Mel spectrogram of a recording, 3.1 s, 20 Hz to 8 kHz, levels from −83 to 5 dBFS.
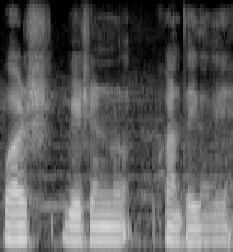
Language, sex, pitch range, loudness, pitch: Kannada, male, 115-120 Hz, -18 LUFS, 120 Hz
